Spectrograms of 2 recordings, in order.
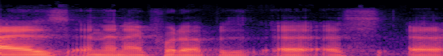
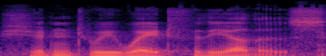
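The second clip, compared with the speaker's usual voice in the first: low, hushed half-whisper under the breath; 4 semitones lower, 9 dB quieter than usual. In the game, turning to one of the party members, half-whisper. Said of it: "I whisper".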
